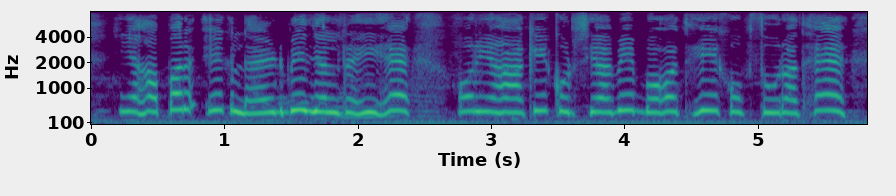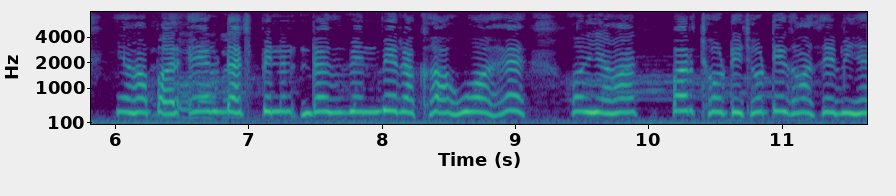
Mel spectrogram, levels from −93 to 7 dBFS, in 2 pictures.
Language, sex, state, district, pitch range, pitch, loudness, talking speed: Hindi, female, Uttar Pradesh, Jyotiba Phule Nagar, 360-390 Hz, 375 Hz, -31 LUFS, 170 wpm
